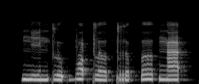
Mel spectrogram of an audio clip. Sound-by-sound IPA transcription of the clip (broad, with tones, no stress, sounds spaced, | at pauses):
ŋ iː˨˩ n p l u˨˩ ʔ b ɔ˥˩ ʔ p l ɤː˨˩ k̚ p r o˨˩ k̚ ʔ ɤː˥˩ k̚ ŋ a˥˩ k̚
